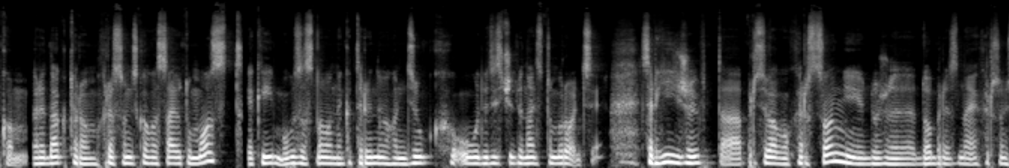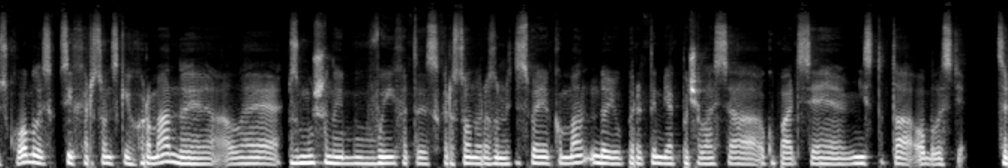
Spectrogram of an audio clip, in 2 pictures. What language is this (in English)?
Ukrainian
